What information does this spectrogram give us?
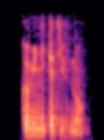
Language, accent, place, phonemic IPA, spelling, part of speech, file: French, France, Lyon, /kɔ.my.ni.ka.tiv.mɑ̃/, communicativement, adverb, LL-Q150 (fra)-communicativement.wav
- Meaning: communicatively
